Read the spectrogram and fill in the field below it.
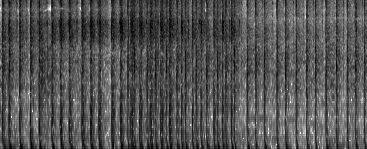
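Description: Sustained automatic gunfire in the mobile game PUBG Mobile, a loud, unbroken string of rapid close shots in an even rhythm that continues throughout.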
